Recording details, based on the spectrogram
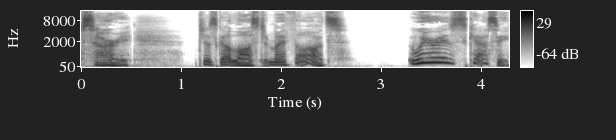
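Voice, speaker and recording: In a raspy, put-on character voice, a woman speaks fairly slowly at a fairly low pitch with very wide pitch swings, on a very clean recording with a silent background. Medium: read story. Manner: forced friendliness.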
